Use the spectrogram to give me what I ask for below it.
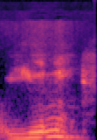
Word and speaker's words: unique: It's okay because this you sounds like you, like suena como consonante, por eso estamos uniendo vocal. Choque de vocal estamos permitiendo, porque la pronunciación es como unique, right?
